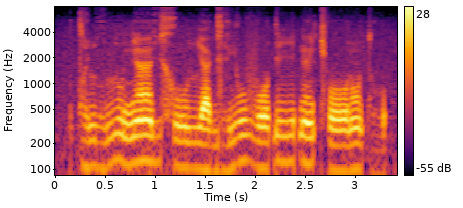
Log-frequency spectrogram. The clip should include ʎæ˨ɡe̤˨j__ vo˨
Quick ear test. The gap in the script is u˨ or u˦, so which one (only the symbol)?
u˦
